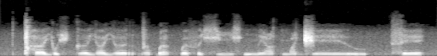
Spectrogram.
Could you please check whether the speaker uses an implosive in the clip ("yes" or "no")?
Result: yes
